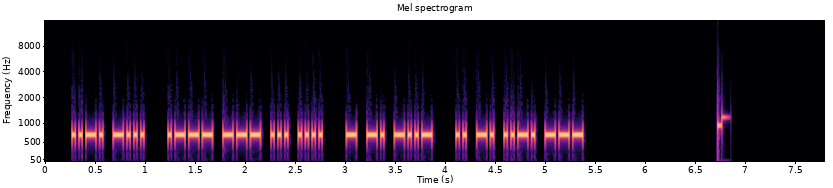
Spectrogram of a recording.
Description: Morse code, heard as a keyed tone, about 36 wpm, 700 Hz. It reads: FB JOSH TNX INFO
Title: Practice QSO - Exchange 3 - More Info - 35wpm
